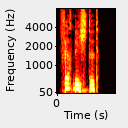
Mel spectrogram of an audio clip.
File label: "verdichtet", German; adjectives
